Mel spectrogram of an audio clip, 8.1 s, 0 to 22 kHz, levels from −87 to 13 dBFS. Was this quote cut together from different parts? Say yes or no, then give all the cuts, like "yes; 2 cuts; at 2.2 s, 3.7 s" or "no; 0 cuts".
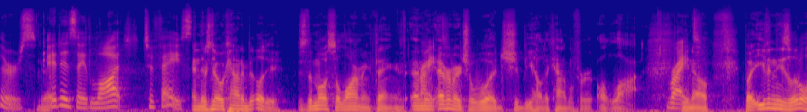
yes; 2 cuts; at 1.9 s, 3.0 s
